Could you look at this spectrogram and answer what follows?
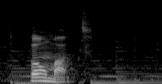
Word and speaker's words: Beaumont: into wonderful dreams again it's pronounced like bow oh beaumont really that's gonna mess with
